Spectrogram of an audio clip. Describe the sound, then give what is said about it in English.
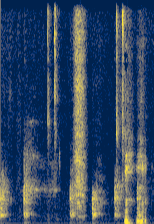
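A big dog's tail whacks a chair, making several quiet, irregular thumps and knocks in uneven bursts separated by near silence. “Is that the dog? That is the dog's tail whacking my chair.”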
